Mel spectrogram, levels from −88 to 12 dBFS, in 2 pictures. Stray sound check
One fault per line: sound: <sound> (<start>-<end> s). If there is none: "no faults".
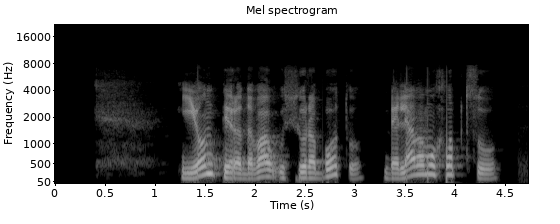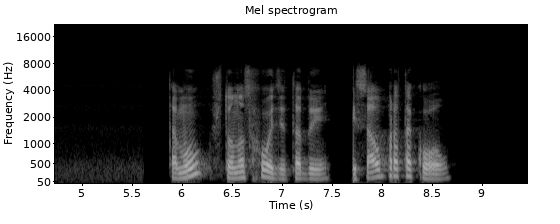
no faults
